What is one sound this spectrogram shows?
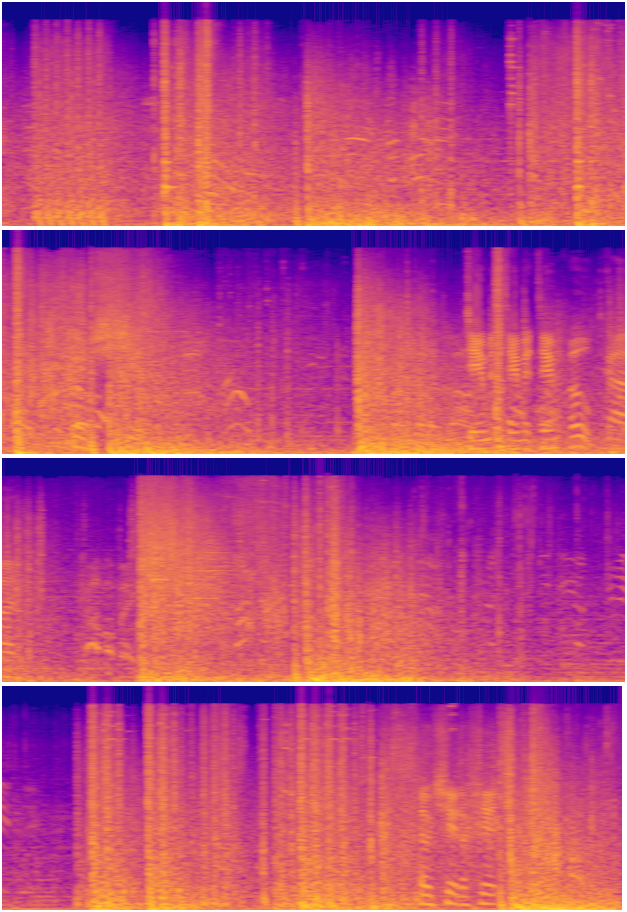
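Rifle shots fire in loud, rapid bursts.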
